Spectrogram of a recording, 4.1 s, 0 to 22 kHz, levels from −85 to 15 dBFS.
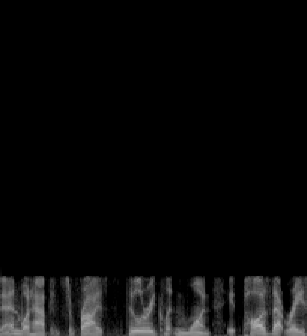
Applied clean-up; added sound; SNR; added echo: neural separator model SepFormer DNS4.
